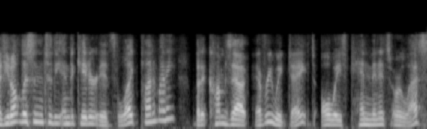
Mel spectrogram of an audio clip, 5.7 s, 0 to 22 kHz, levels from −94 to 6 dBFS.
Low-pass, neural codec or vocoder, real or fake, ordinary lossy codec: 7.2 kHz; codec, 16 kHz, 1.1 kbps, Voila-Tokenizer; fake; AAC, 48 kbps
